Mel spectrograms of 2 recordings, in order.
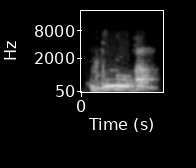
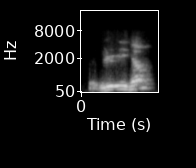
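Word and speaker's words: गृहम्: Napunsak ling Guruham. That is the house. Guruham. Giriham ne. Giriham. Giri is the Hindi pronunciation. Guruham.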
